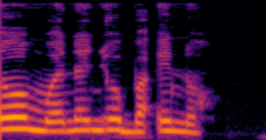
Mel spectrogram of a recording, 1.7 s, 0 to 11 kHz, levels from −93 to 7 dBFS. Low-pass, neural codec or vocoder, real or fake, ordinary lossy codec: 9.9 kHz; vocoder, 24 kHz, 100 mel bands, Vocos; fake; Opus, 64 kbps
